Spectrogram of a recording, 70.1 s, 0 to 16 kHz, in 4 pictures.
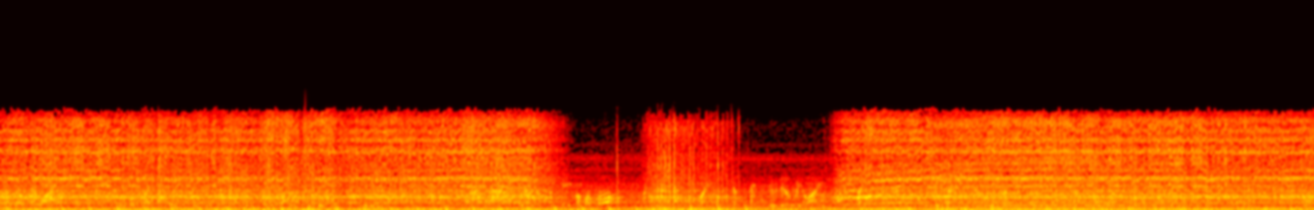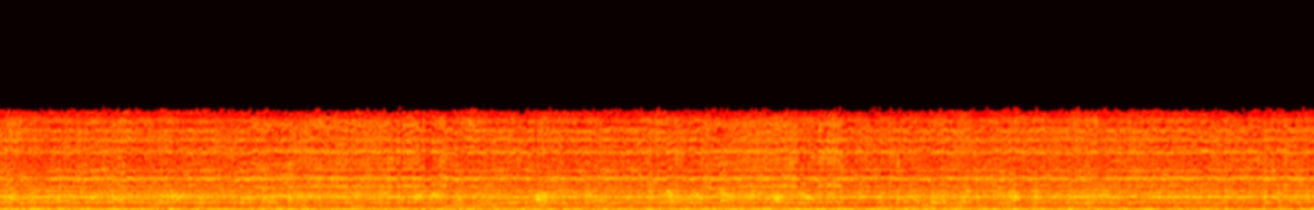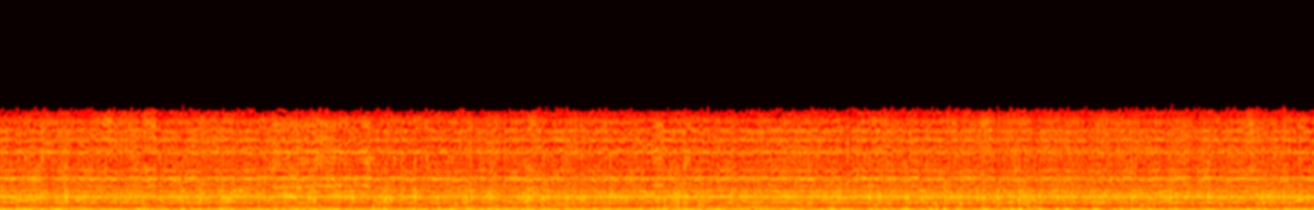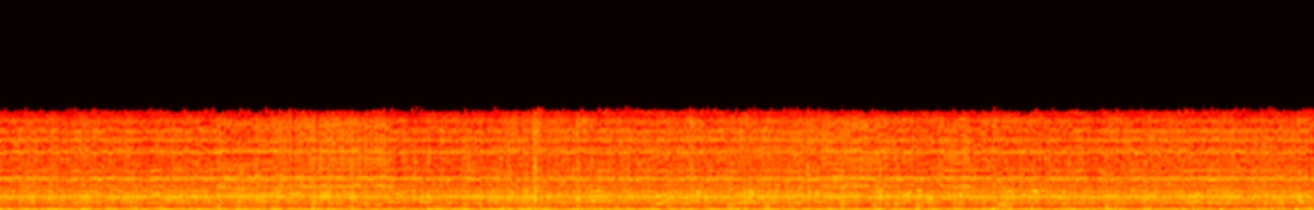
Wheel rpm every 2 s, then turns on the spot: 170, 160, 160, 70, 10, 70, 160, 160, 160, 160, 160, 160, 160, 160, 160, 160, 160, 160, 160, 170, 170, 170, 160, 170, 170, 170, 160, 160, 160, 160, 170, 160, 160, 160, 160.
6-10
